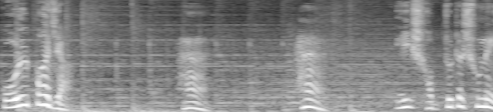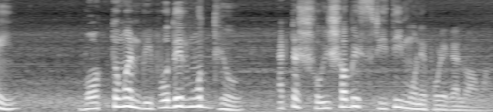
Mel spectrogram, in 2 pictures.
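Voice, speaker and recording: A man playing a bewildered narrator in a first-person horror story, speaking theatrically in halting, suspenseful repeated phrases. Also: fairly high pitch, sing-song, a little mellow, soft background music. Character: bewildered man haunted by forgotten childhood memories.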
